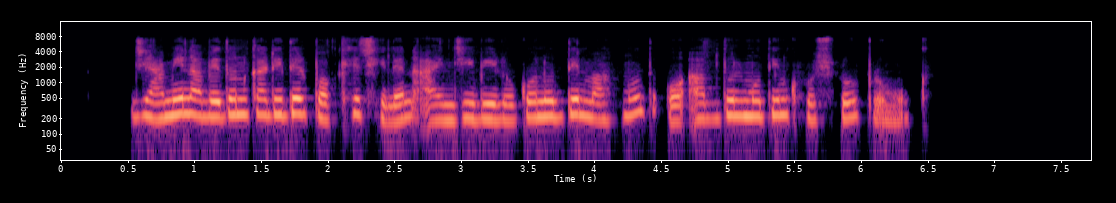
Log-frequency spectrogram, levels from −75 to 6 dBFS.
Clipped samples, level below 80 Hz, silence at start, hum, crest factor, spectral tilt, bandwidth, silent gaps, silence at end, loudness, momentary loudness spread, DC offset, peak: under 0.1%; -60 dBFS; 0.55 s; none; 16 dB; -6 dB/octave; 7.8 kHz; none; 1.25 s; -17 LUFS; 9 LU; under 0.1%; -2 dBFS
